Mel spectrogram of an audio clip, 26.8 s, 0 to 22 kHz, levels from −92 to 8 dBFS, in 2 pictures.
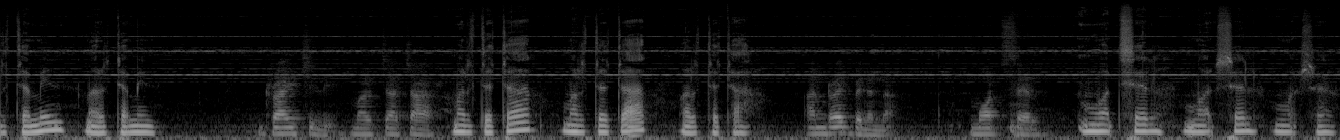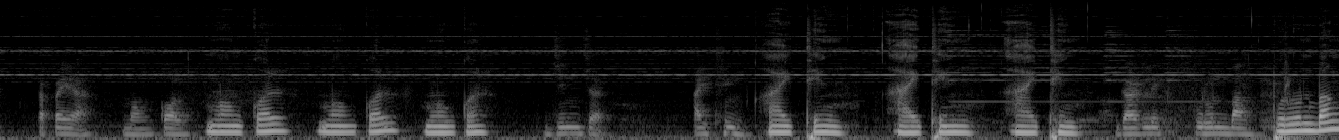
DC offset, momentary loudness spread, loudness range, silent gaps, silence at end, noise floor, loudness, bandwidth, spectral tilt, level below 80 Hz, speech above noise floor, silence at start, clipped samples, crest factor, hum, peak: under 0.1%; 18 LU; 7 LU; none; 0 s; -57 dBFS; -38 LUFS; 15 kHz; -6.5 dB/octave; -54 dBFS; 20 dB; 0 s; under 0.1%; 20 dB; none; -18 dBFS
